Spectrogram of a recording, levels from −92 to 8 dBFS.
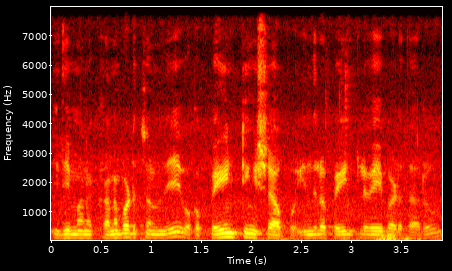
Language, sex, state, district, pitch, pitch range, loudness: Telugu, male, Telangana, Komaram Bheem, 115 Hz, 110-120 Hz, -18 LUFS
